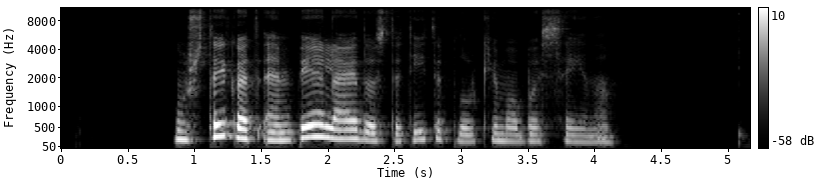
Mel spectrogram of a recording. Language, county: Lithuanian, Vilnius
